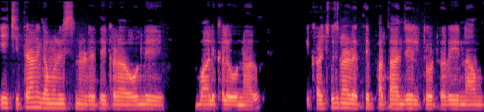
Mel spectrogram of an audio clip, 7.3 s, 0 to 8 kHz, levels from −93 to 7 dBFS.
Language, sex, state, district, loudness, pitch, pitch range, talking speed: Telugu, male, Andhra Pradesh, Anantapur, -17 LUFS, 110 Hz, 105-115 Hz, 105 wpm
